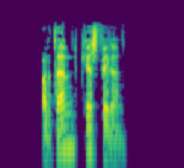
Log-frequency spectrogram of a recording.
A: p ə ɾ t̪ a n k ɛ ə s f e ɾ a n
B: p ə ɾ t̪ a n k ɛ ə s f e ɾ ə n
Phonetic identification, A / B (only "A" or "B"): B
